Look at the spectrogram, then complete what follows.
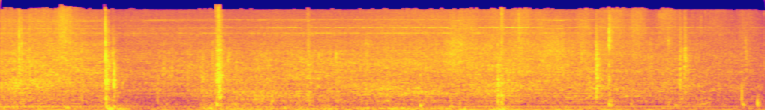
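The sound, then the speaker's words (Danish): A steady, droning whir much like a vacuum cleaner runs throughout, with a low hum underneath and a few sharp clicks or clanks cutting in at intervals; no one speaks. “Og det lyder som støvsuger.”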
